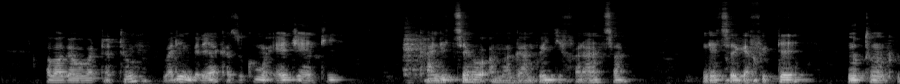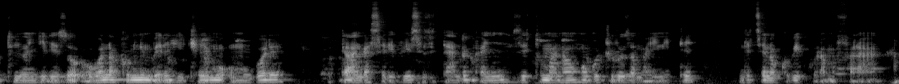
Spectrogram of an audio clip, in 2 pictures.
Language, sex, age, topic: Kinyarwanda, male, 25-35, finance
